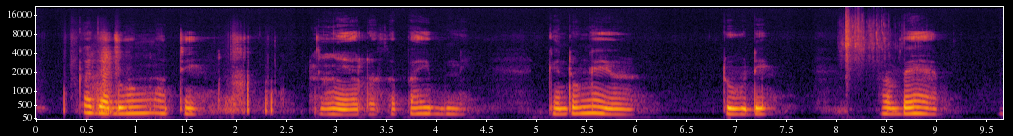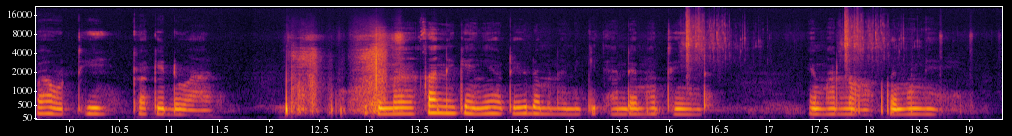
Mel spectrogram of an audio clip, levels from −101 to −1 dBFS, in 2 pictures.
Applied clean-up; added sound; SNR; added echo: none; Rattle (instrument); 11 dB; none.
